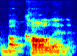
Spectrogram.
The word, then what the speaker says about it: Bacolod: I was wrong. People said Bacolod, and then I was corrected to Bacolod.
